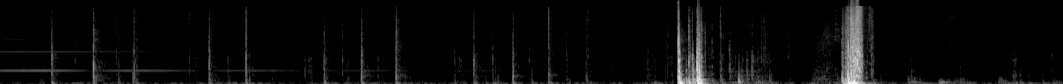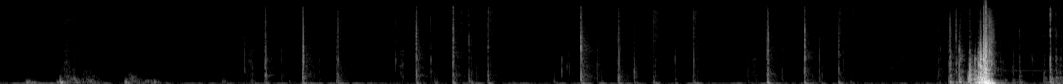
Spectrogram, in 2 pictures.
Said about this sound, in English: Lots of cards. Lots of cards went flying.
